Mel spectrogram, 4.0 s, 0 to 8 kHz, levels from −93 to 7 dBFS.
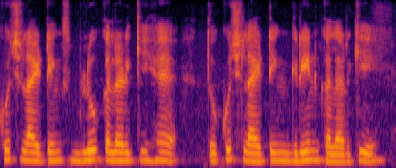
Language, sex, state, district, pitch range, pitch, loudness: Hindi, male, Arunachal Pradesh, Lower Dibang Valley, 145-155 Hz, 150 Hz, -19 LUFS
